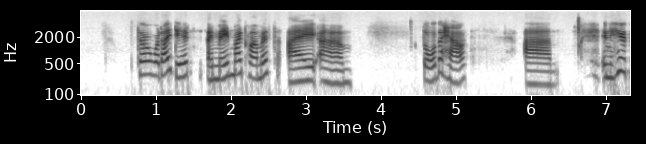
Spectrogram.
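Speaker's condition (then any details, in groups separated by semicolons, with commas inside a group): Congenital hearing loss; about 75% hearing loss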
